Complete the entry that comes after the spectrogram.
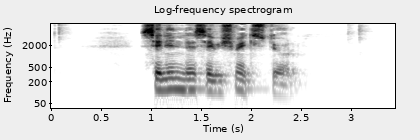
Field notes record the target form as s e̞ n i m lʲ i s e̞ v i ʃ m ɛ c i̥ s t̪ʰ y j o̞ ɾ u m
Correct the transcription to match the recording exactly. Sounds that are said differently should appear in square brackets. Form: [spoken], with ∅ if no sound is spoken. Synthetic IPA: s e̞ n i [n] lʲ [ɛ] s e̞ v i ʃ m ɛ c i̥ s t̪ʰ [i] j o̞ ɾ u m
